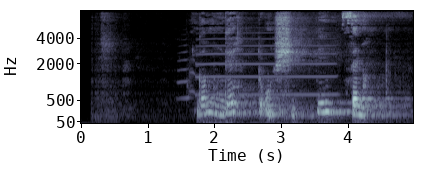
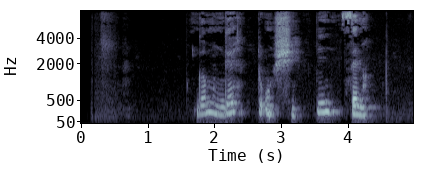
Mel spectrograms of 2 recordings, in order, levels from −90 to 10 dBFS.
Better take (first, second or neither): second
